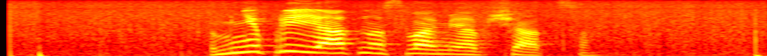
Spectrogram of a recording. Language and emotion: Russian, angry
